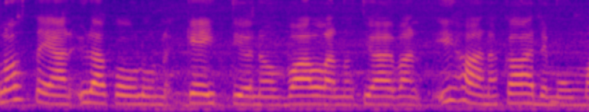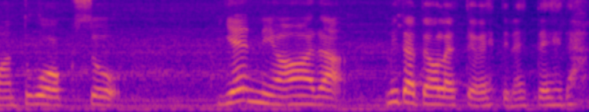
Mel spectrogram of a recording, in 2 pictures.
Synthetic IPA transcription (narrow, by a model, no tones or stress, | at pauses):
loht̪ɑjɑnylækoulunkeit̪ːiønoʋʋɑlːɑnːut̪joɑiʋɑniɦɑnɑkɑhdemumːɑnt̪uoksu | jenːiɑɑːdɑ | mit̪æt̪eolet̪ːeoeht̪ineːt̪t̪ehdæ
